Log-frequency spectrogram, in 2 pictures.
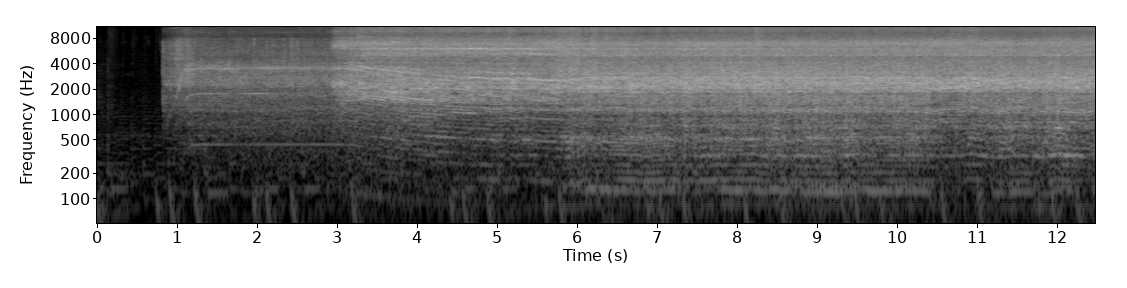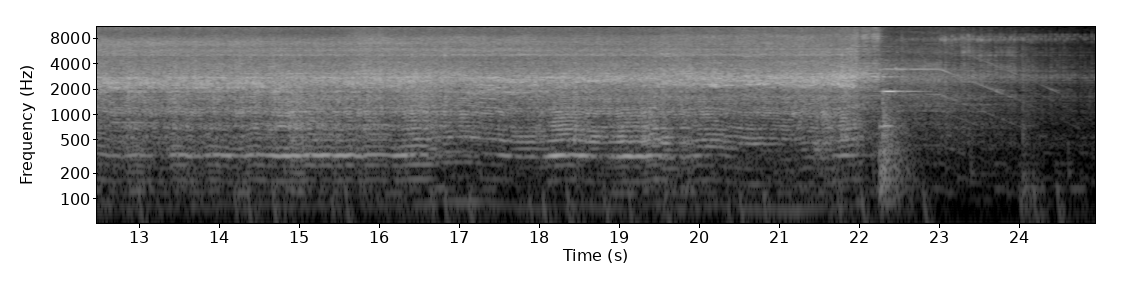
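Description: WORX cordless angle grinder spinning up about a second in, then its cut-off disc biting into 12 mm steel plate and cutting steadily for about twenty seconds without bogging down or stalling. A short knock near the end, then the motor winds down.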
